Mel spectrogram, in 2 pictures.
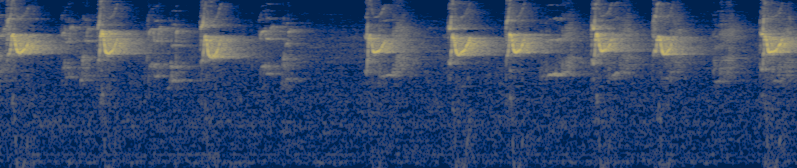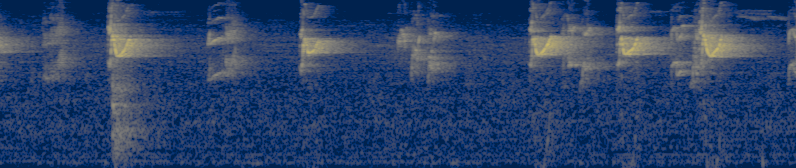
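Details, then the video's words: Kolibri kelapa, the brown-throated sunbird, singing gacor wiceh notes: a steady, energetic series of sharp, high, buzzy chips, roughly two per second, with occasional quieter twittering fillers. "Suara burung kolibri kelapa gacor beset - wiceh gacor"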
